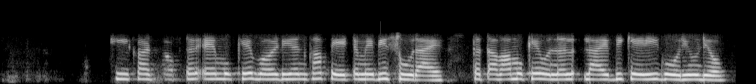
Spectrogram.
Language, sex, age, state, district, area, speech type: Sindhi, female, 18-30, Maharashtra, Mumbai Suburban, urban, conversation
